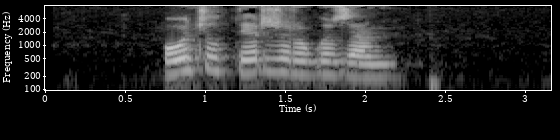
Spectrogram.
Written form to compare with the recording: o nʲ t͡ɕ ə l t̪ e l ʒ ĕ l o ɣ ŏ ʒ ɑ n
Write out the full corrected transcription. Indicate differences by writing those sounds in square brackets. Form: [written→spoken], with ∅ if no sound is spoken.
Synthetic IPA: o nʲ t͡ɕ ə l t̪ e [l→r] ʒ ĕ [l→ɾ] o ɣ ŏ [ʒ→z] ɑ n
